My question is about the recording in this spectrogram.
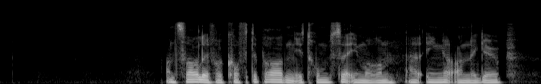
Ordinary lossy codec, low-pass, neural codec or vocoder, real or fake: none; 7.2 kHz; none; real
